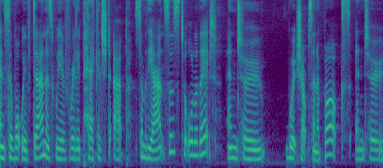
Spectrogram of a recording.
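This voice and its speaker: A woman with a New Zealand accent at a moderate pace, her fairly low pitch in a dry, close sound with no echo. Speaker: cognitive scientist and disaster relief specialist. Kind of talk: podcast interview.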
